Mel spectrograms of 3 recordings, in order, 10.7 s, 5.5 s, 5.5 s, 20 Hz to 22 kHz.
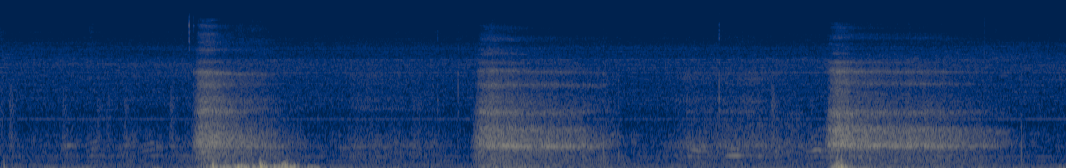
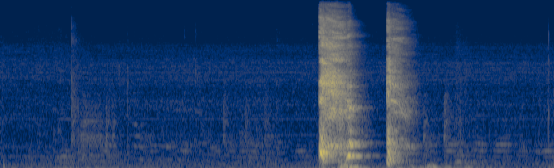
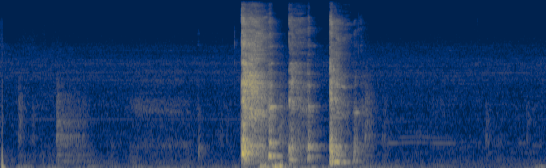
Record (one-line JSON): {"exhalation_length": "10.7 s", "exhalation_amplitude": 562, "exhalation_signal_mean_std_ratio": 0.59, "cough_length": "5.5 s", "cough_amplitude": 8736, "cough_signal_mean_std_ratio": 0.25, "three_cough_length": "5.5 s", "three_cough_amplitude": 7301, "three_cough_signal_mean_std_ratio": 0.28, "survey_phase": "alpha (2021-03-01 to 2021-08-12)", "age": "18-44", "gender": "Female", "wearing_mask": "No", "symptom_cough_any": true, "symptom_fatigue": true, "symptom_change_to_sense_of_smell_or_taste": true, "symptom_loss_of_taste": true, "symptom_onset": "3 days", "smoker_status": "Never smoked", "respiratory_condition_asthma": false, "respiratory_condition_other": false, "recruitment_source": "Test and Trace", "submission_delay": "1 day", "covid_test_result": "Positive", "covid_test_method": "RT-qPCR", "covid_ct_value": 16.5, "covid_ct_gene": "S gene", "covid_ct_mean": 16.9, "covid_viral_load": "2900000 copies/ml", "covid_viral_load_category": "High viral load (>1M copies/ml)"}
